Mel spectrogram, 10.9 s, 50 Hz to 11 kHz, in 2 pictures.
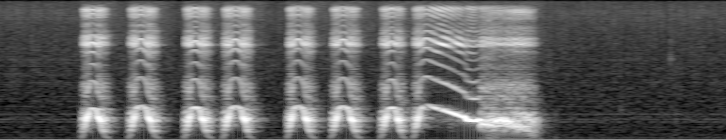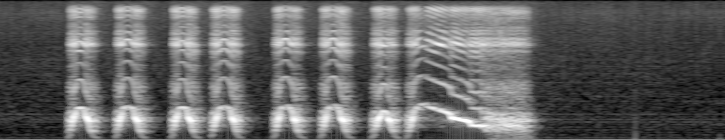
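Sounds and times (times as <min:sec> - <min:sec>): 
owl call from a game call: 0:00.6 - 0:04.2, 0:06.0 - 0:09.6.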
